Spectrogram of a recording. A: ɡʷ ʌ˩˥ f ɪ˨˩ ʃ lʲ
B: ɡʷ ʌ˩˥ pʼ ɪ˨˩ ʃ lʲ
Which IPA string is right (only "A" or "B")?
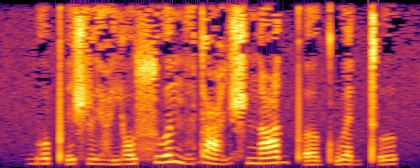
B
